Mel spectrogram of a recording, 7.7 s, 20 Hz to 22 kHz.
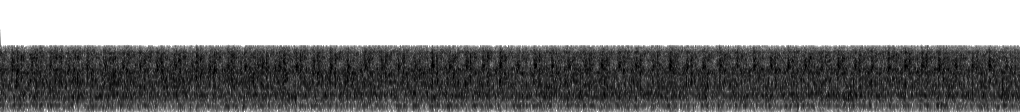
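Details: VAZ-2109 at steady idle: a rapid, uneven knock of roughly four per second, plainly audible over the engine note. Engine knock.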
